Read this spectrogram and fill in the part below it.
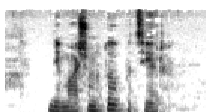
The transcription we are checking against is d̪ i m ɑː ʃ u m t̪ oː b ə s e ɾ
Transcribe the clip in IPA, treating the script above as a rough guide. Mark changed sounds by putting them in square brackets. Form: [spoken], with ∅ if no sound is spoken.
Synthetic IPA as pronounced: d̪ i m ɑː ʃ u m t̪ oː [p] ə [t͡s] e ɾ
